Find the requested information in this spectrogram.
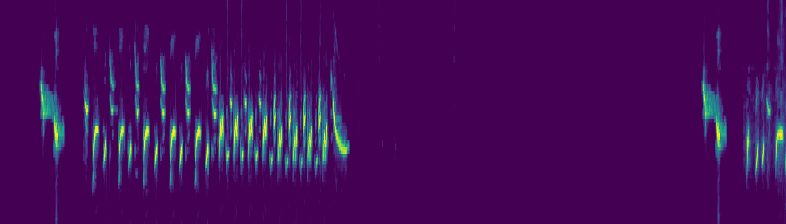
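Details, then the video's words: Goldfinch song from a tape for teaching chicks and songbirds: a rapid high twittering run of chirps lasting about four seconds, then silence, then a new twittering phrase begins near the end. No background noise. "Analysis of goldfinch songs and their performance in education"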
